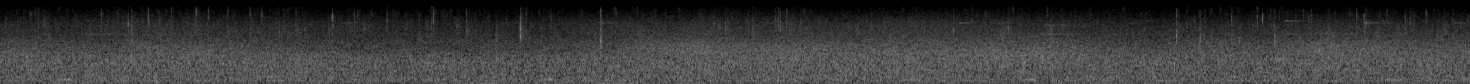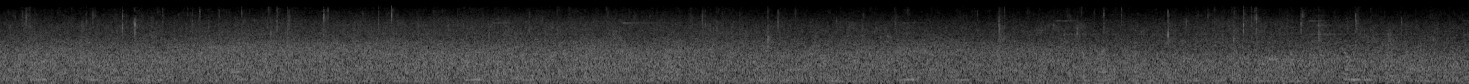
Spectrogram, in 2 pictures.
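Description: Steady rain falling, a continuous hiss with a fine patter of drops, swelling and easing slowly every few seconds.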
